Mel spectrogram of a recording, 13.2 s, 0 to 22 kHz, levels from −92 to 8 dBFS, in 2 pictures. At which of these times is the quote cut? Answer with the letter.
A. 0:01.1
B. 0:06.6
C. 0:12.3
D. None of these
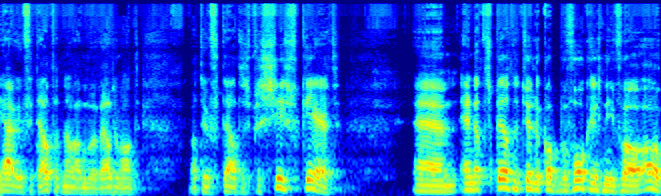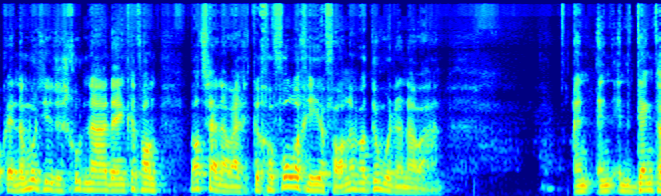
A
